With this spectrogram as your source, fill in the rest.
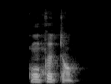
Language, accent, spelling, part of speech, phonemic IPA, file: French, France, contretemps, noun, /kɔ̃.tʁə.tɑ̃/, LL-Q150 (fra)-contretemps.wav
- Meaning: 1. offbeat, backbeat 2. a contretemps, a hitch, a hold-up, a setback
